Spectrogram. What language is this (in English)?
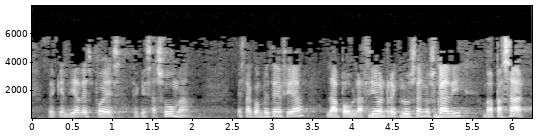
Spanish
